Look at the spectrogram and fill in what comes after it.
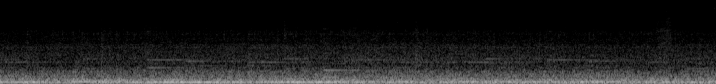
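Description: Steady low engine hum inside a stationary car, with rain on the windshield as a soft even hiss.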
